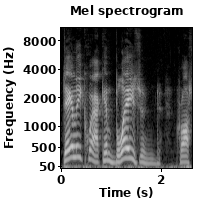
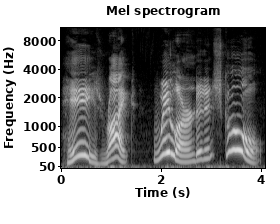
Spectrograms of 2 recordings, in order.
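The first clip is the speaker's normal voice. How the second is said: slow, louder ducklings backing him up; louder ducklings chiming in; 5 semitones higher, 7 dB louder, slower than usual. A narrator's reading. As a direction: side with him loudly and slowly. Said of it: "Up quacked".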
